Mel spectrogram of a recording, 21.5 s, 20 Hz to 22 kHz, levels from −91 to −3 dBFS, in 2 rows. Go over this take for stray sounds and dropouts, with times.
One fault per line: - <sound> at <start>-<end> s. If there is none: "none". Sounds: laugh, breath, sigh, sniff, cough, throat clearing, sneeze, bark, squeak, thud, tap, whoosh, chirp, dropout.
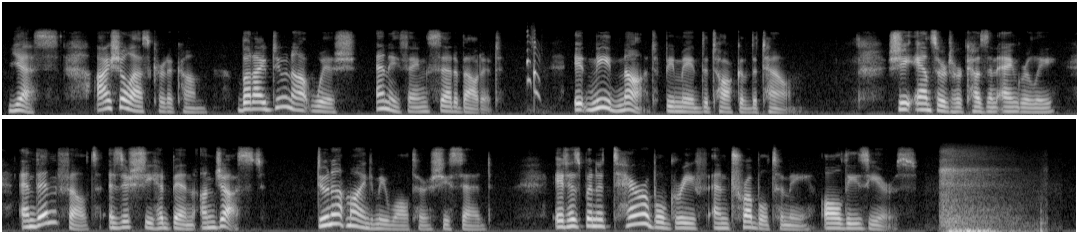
- chirp at 5.2-5.4 s
- breath at 20.1-21.2 s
